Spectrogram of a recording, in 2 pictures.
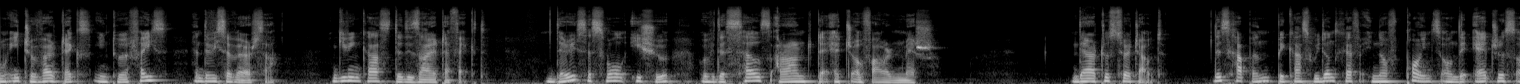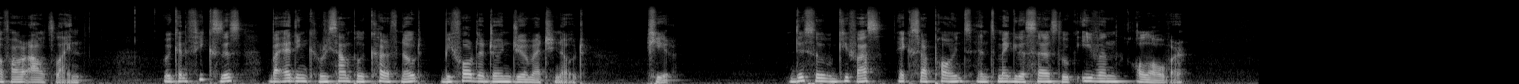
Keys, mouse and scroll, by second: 3.6 middle click, 5.6 click, 6.0 click, 6.3 click, 6.6 click, 7.0 click, 7.8 shift+middle click, 9.9-11.1 scroll up 2, 11.5 shift+middle click, 13.4 shift+middle click, 15.4-15.8 shift+middle drag, 17.1 shift+middle drag, 18.4-18.9 middle drag, 19.2 shift+middle click, 20.0 middle click, 20.9 drag, 21.0 click, 21.4 shift+a, 26.9-28.5 drag, 29.1-30.3 middle drag.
